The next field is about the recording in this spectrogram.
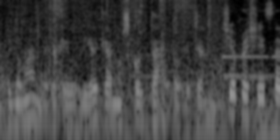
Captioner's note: speaking in foreign language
